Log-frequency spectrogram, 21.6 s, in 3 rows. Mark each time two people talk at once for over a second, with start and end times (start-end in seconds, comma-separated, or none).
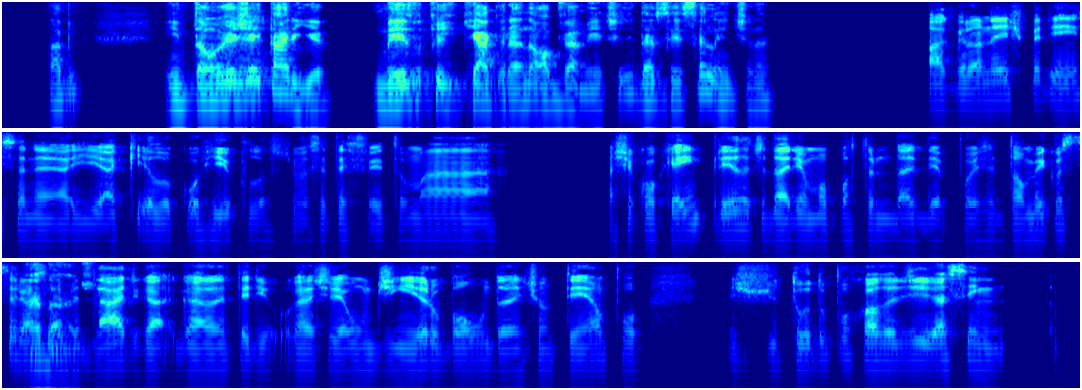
none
